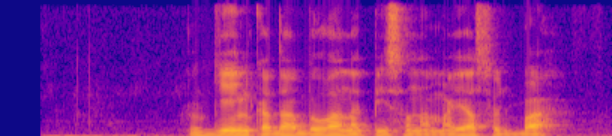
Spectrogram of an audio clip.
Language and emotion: Russian, neutral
